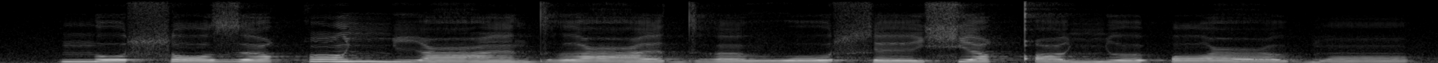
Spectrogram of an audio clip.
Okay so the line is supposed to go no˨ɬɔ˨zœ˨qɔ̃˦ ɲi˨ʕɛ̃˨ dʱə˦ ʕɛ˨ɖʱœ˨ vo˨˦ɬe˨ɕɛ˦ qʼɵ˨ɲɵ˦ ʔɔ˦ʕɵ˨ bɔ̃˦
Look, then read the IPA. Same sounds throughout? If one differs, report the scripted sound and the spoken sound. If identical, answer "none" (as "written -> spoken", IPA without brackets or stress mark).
ɖʱ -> dʱ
